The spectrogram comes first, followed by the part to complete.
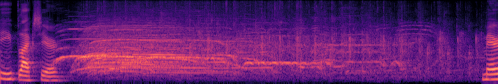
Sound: audience cheers and applauds

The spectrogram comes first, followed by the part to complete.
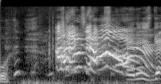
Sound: kids exclaim in shock

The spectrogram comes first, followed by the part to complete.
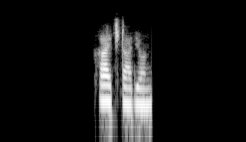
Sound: fast Pronunciation

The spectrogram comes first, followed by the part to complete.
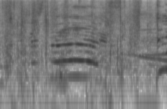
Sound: scuffling; shouting

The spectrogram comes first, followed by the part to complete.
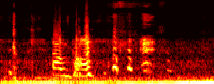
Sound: laughing

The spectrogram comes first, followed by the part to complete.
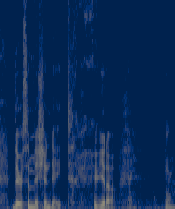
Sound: laughter

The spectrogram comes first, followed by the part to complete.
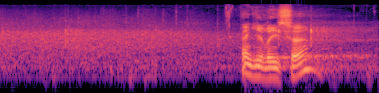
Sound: applause

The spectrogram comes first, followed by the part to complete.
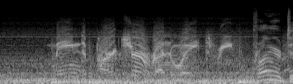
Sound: automated Voice

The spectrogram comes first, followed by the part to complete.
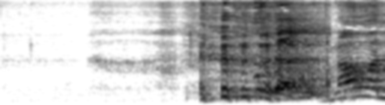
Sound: both giggle

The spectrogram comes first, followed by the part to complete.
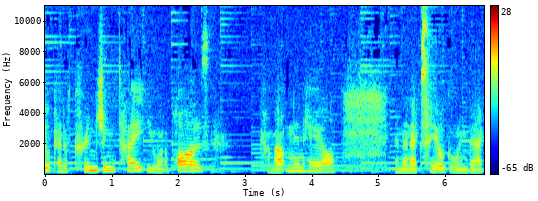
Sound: inhales

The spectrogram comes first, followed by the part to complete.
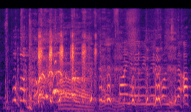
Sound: Sidemen laughing

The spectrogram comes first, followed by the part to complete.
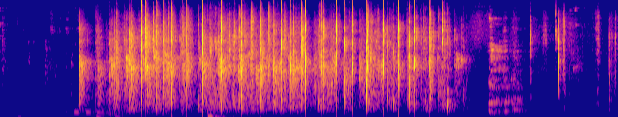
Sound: applause

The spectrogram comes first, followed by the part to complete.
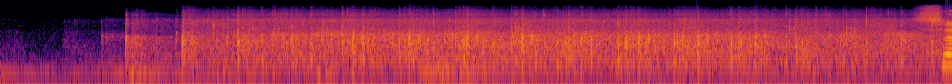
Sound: applause

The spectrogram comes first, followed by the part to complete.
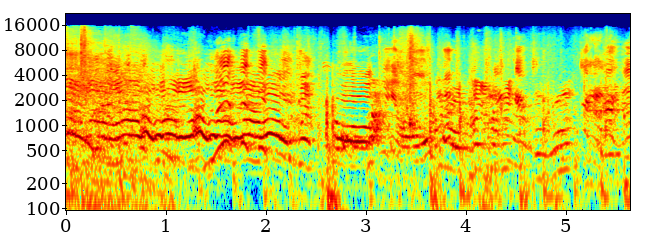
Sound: all shouting and grunting

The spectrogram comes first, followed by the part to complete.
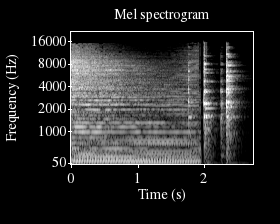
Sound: dishes Clatter

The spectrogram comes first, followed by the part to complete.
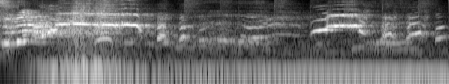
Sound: screaming

